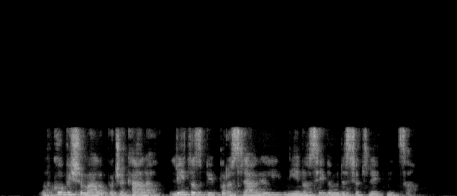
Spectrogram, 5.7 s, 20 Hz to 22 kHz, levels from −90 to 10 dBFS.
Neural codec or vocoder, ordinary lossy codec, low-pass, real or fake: codec, 16 kHz, 4.8 kbps, FACodec; none; none; fake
